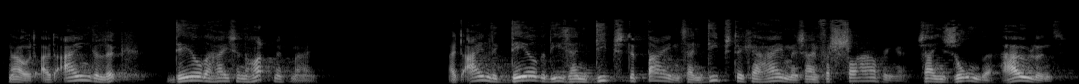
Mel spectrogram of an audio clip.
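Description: A man preaching a sermon with personal testimony, swinging between hushed storytelling and emphatic outbursts. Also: medium pitch, lively intonation, slow.

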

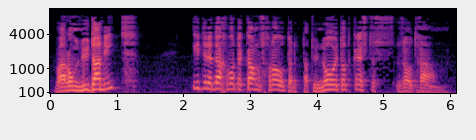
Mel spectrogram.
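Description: A man's voice: high voice, animated, a little slow, slightly rough. A man preaching a sermon in a solemn, pleading manner.

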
